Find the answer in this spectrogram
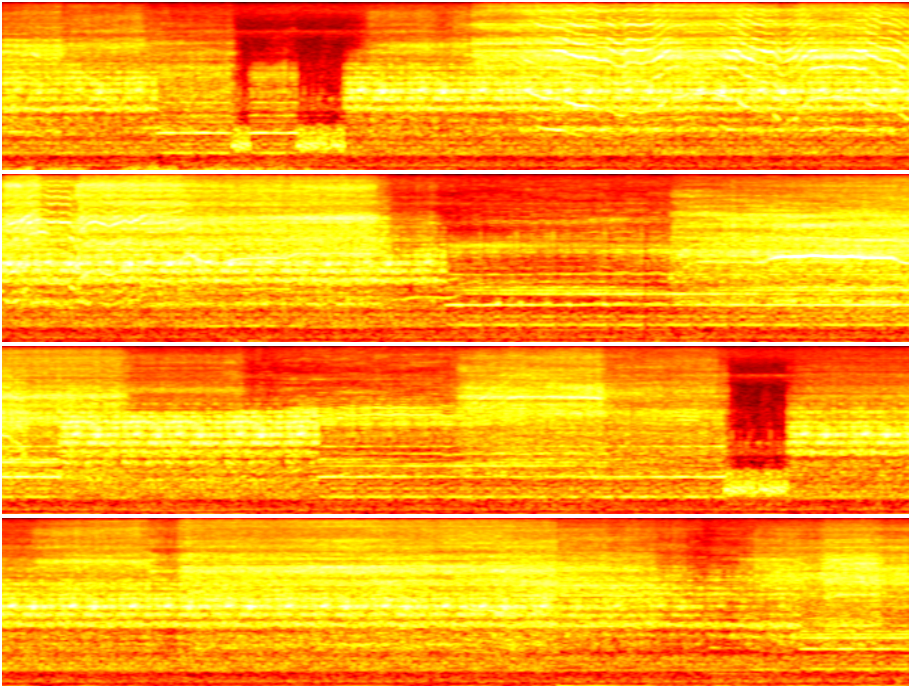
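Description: Electric motors and plastic gearboxes of a radio-controlled model excavator whining as it digs and swings its boom and bucket. The whine changes pitch and tone every few seconds as different motors start and stop, with gliding pitch where a motor speeds up or slows down.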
